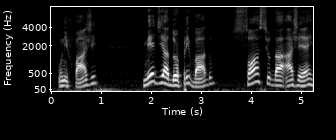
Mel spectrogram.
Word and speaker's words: Unifaj: E nos cursos de medicina do grupo Unieduc, que é Unimax e Unifaj, é isso assim que se pronuncia? Unifage. Unifage, mediador privado, sócio da AGR Sistema de Solução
